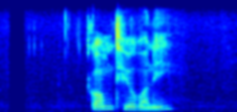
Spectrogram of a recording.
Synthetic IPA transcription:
kʌmt̪ʰijobʱʌne

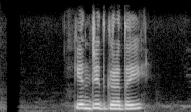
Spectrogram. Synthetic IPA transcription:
kend̪rit̪̬ɡʌɾʌd̪ʌj

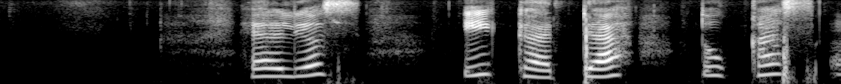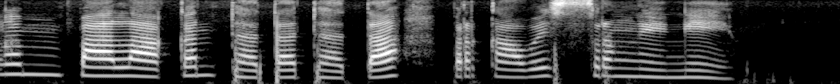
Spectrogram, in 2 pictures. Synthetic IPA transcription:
helijʊs | ʔiɡ̥a̤ɖ̥a̤ht̪uɡ̥a̤sŋəmpalakənd̪̥ä̤t̪ad̪̥ä̤t̪apərkawɪsɾəŋeŋe

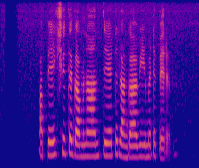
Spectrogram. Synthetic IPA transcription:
apeːkʂit̪əɡamənaːnt̪ejəʈəlaŋɡaːʋiːməʈəpeɾə̰

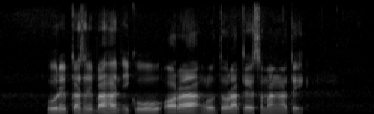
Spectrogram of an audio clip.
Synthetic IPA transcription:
huɾɪp̚kasɾipaɦanʔikuoɾaŋəlunt̪oɾakesəmaŋat̪ḛ

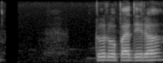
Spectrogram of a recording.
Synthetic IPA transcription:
ʈuɾupad̪iɾʌ

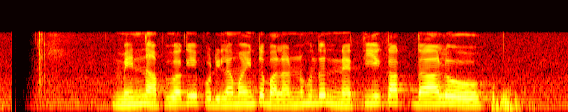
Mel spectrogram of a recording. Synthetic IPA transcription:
menːapiʋaɡeːpoɖilamaiɳʈəbalanːəɦõnd̪ənæt̪iekak̚d̪aːloː

